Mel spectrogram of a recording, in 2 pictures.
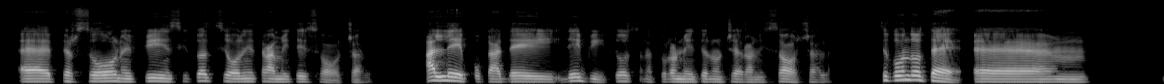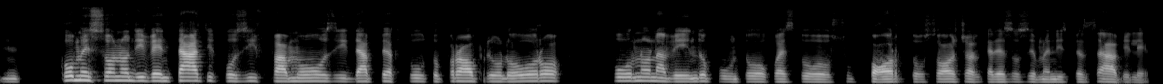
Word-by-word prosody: ehm, 135 -1 +3
persone, 140 +1 0
film, 145 +2 -1
situazioni 140 0 -3
tramite 130 -2 -2
i 125 - -7
social. 105 -2 -10 0.5
All'epoca 160 -8 +4
dei 125 -2 -1
dei 165 +2 -1
Beatles 135 +1 -8
naturalmente 125 0 -4
non 120 -2 -6
c'erano 115 -2 -6
i - - -14
social. 115 -2 -5 0.5
Secondo 200 +1 +3
te, 135 - +3
ehm, 125 -2 +1 0.7
mhmm, 130 0 -6 0.4
come 195 +1 +4
sono 185 0 +2
diventati 170 0 +5
così 155 0 -4
famosi 150 -1 0
dappertutto 140 0 -1
proprio 145 0 +1
loro, 155 +3 +1 0.4
pur 170 0 0
non 170 -1 0
avendo, 140 -1 0
punto, 130 -1 -5
questo 125 -2 -3
supporto 125 +1 -1
social 125 0 -2
che 120 - -12
adesso 120 +1 -3
sembra 120 0 -7
indispensabile? 115 -2 -4
135 Hz, 100 wpm, -25 LUFS, 125-150 Hz, 0.7 s, diventati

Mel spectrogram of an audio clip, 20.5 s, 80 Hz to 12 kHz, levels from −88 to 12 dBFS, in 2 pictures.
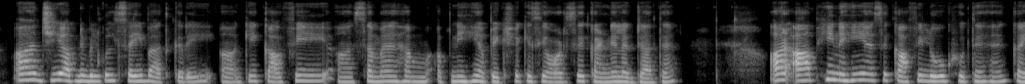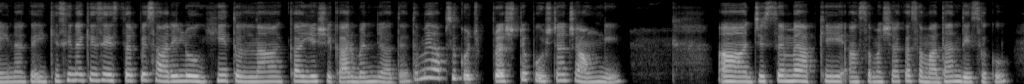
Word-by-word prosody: अ, 255 +1 +3
जी 245 +1 +2
आपने 220 -3 +3
बिल्कुल 210 +2 +2
सही 210 -1 +3
बात 195 -5 -2
करी 180 -1 -2 0.2
अ, 175 -1 -4
कि 210 -1 -3
काफ़ी 215 +4 -2
अ, 185 -1 -6
समय 200 0 0
हम 190 -1 -1
अपनी 200 +2 0
ही 215 - +1
अपेक्षा 190 +1 -2
किसी 200 0 -2
और 175 0 -2
से 210 +2 0
करने 185 +1 0
लग 185 -3 0
जाते 165 +2 -2
हैं। 210 +4 -6 1.0
और 250 - +7 0.2
आप 235 0 +4
ही 280 0 +3
नहीं 245 +1 +2
ऐसे 240 0 -3
काफ़ी 195 +2 +1
लोग 205 0 +4
होते 195 +1 -2
हैं 195 +1 -3
कहीं 180 -3 0
न 190 0 -2
कहीं 190 0 -2
किसी 215 +3 -2
न 240 0 +1
किसी 240 -1 +2
स्तर 230 0 -1
पे 245 - +2
सारे 210 -4 +2
लोग 210 -2 +5
ही 225 -1 +2
तुलना 190 -1 +1 0.3
का 210 - +2
ये 200 0 +2
शिकार 185 -2 -1
बन 185 +1 0
जाते 170 -3 -4
हैं। - - -5
तो 270 - -6
मैं 345 +1 0
आपसे 330 0 0
कुछ 145 - +1
प्रश्न 105 +5 +3
पूछना 105 - 0
चाहूँगी 185 -5 0 1.1
अ, 195 -1 +5
जिससे 205 +1 +1
मैं 210 0 +4
आपकी 200 0 0
अ, 185 - -3
समस्या 190 +1 -3
का - - +2
समाधान 195 +3 +1
दे 180 -2 +2
सकूँ। 190 +5 -5
200 Hz, 195 wpm, -23 LUFS, 185-220 Hz, 1.1 s, और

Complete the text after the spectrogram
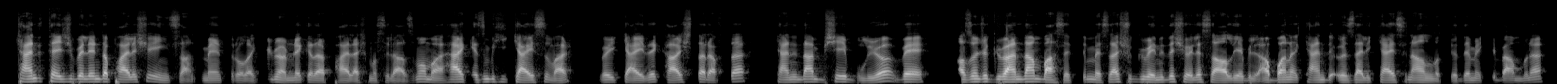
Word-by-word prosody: kendi 135 +1 +5
tecrübelerini 130 0 +2
de - - +6
paylaşıyor 120 +3 0
ya 110 - -4
insan, 90 -5 -7
mental 95 0 -5
olarak. 85 +1 -6
Bilmiyorum 115 -4 -1
ne 105 0 +1
kadar 95 -1 -1
paylaşması 90 0 -4
lazım 85 +8 -4
ama 115 -7 -1
herkesin 120 +2 +2
bir 125 - -9
hikâyesi 110 -4 0
var - - +1 0.3
ve 110 - -1
hikâyede, 105 +3 0
karşı 100 -1 0
tarafta 140 +1 -1 0.3
kendinden 115 +2 +1
bir 105 - -7
şey 130 -2 -2
buluyor 95 +12 0
ve 120 -1 +4 0.3
az 115 +1 +1
önce 130 +1 +2
güvenden 120 +2 +6
bahsettin. 105 +3 +1
Mesela, 115 +2 +1
şu 125 0 -10
güveni 110 -1 0
de 130 - +1
şöyle 115 -2 -1
sağlayabilir. 95 -2 +1
A, - - 0
bana 110 0 +3
kendi 105 0 -3
özel 105 0 -2
hikâyesini 100 -1 -1
anlatıyor. 90 -4 -4
Demek 100 -2 -7
ki - - -17
ben 95 0 -3
buna 115 +6 -3
110 Hz, 180 wpm, -25 LUFS, 95-120 Hz, 0.3 s, de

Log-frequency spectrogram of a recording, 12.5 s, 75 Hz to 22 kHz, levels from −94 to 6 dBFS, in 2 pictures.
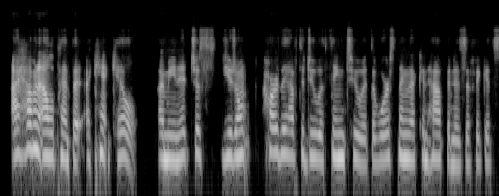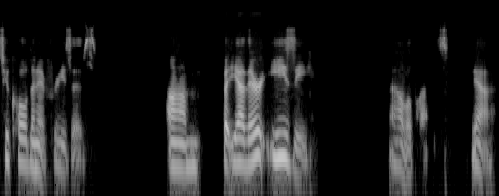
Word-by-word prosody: I - - +8
have 300 +4 +6
an 295 - +10
aloe 245 -2 +8
plant 230 -3 -1
that 205 - +2
I 215 - -3
can't 240 +3 -1
kill, 235 -4 -2 0.3
I 230 - +3
mean, 220 -1 +4
it 240 +1 -2
just 260 -2 -4
you 235 +1 +1
don't 240 +1 +2 0.2
hardly 270 -2 +2
have 240 -1 -3
to 250 - -5
do 230 +1 -2
a 220 - -1
thing 230 +1 +2
to 225 -3 -3
it, 195 - -7
the 205 - -6
worst 225 +1 -3
thing 235 -2 +2
that 215 -1 -2
can 225 - -3
happen 220 -2 -1
is 190 +1 -6
if 200 - -8
it 205 - -7
gets 200 -1 -8
too 220 - -6
cold 200 -3 -6
and 180 -1 -3
it - - -9
freezes, 170 -4 -10 0.9
um, 180 0 -1 0.3
but - - +1
yeah, 205 -1 +4
they're 215 +6 +3
easy, 225 - -2 1.0
a - - -9
loe - - -11
plants, - - -14 0.3
yeah. - - -5
225 Hz, 225 wpm, -26 LUFS, 200-240 Hz, 1.0 s, an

